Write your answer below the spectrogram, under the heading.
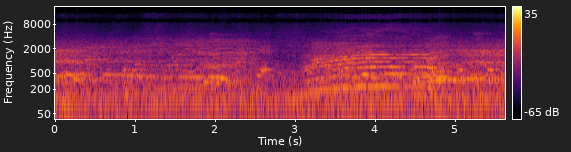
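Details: Agitated cow rampaging while being unloaded from a truck, after crashing into a motorbike; long lowing moos with stacked harmonics, one rising and falling near the end, over noisy crowd background and music.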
